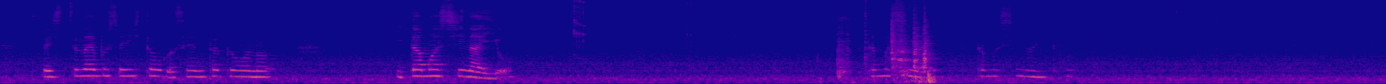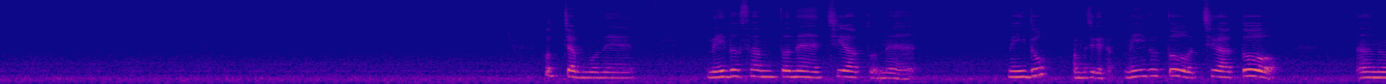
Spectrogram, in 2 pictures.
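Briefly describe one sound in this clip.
A young woman talks in a lively way, close to the microphone, with pauses.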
